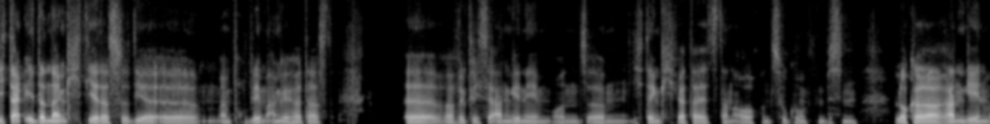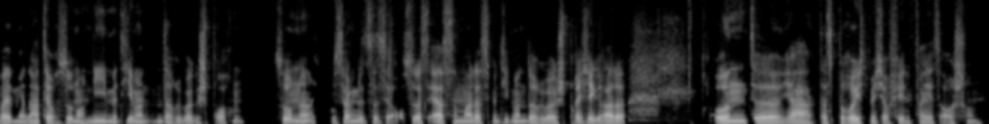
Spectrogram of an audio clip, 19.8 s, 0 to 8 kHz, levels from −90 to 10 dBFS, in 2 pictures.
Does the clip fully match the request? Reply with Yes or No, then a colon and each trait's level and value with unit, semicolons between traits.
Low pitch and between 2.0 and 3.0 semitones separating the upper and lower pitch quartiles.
No: low, 100 Hz; narrow, 1.6 semitones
